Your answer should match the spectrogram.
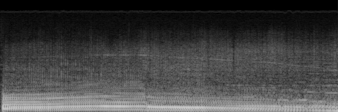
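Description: Dune buggy's air-cooled Volkswagen flat-four engine running hard, its pitch sagging slowly and shifting about two seconds in.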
